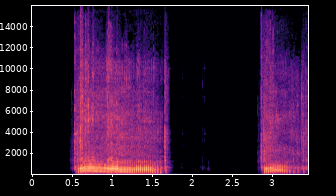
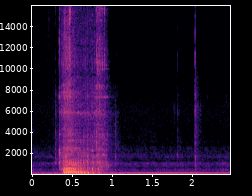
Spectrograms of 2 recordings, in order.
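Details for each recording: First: Echo CS-3450 chainsaw after replacement aftermarket carburetor and new primer bulb, linkage sticking; two short full-throttle bursts warble and surge unevenly then cut out, owner thinks the high-speed mixture needs adjusting; rough running at high speed. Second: Echo CS-3450 two-stroke chainsaw after replacement carburetor, high and low mixture screws finely tuned; quick sharp throttle blip then drops straight to a steady, even low idle without dying; normal running after repair.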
